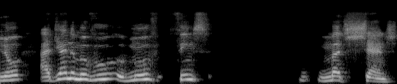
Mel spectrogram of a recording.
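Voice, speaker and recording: This man's voice is high in pitch, his intonation lively, and his pace very slow. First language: French. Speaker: trading coach. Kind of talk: lecture. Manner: halting.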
